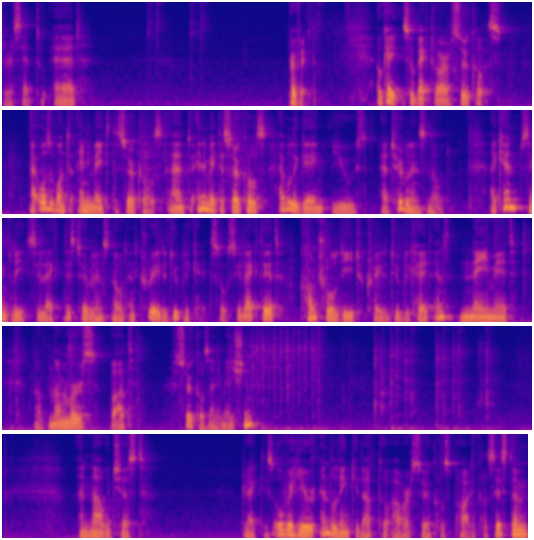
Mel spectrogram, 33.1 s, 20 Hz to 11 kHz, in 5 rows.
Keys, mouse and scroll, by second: 5.6 scroll down 1, 13.2 click, 14.3-15.2 scroll down 1, 15.2 click, 17.1 ctrl+d, 19.3 click, 20.0 Return, 20.5 Right, 20.8 BackSpace, 21.4 Left, 22.5 Right, 23.1 BackSpace, 24.4-26.4 typing, 28.0-33.0 drag.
